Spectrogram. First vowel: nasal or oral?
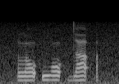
oral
